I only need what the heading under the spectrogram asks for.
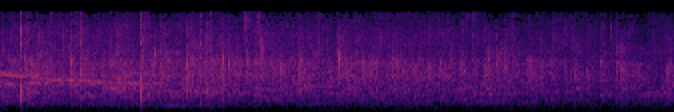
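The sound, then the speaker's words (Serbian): An audience claps together in a dense, steady burst of applause that carries on for several seconds and eases off slightly toward the end. “Pljeskanje, ajde jedno pljeskanje.”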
